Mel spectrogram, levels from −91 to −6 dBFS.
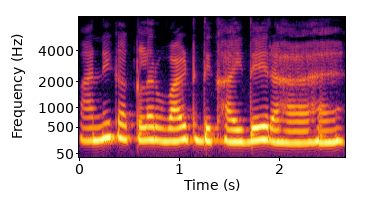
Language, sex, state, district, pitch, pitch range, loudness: Hindi, female, Jharkhand, Garhwa, 245 Hz, 225-255 Hz, -12 LUFS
